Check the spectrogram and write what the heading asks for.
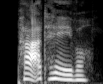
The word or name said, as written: parthaver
